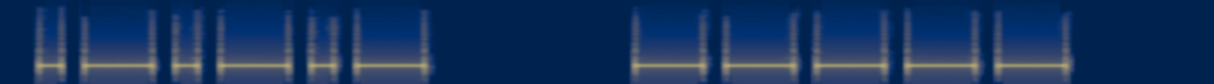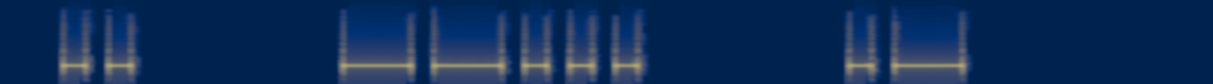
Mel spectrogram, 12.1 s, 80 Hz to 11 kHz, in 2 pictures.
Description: Morse code, heard as a keyed tone, about 10 wpm, spaced as for 6 wpm, 800 Hz. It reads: .0I7A
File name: LEZIONI / 10 SIGNS / 10C DOT ws 10wpm 4213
